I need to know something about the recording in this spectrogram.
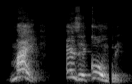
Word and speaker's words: Ezekome: The real name of Mike is Mike Ezekome. That is the pronunciation. Mike Ezekome.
